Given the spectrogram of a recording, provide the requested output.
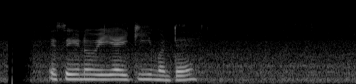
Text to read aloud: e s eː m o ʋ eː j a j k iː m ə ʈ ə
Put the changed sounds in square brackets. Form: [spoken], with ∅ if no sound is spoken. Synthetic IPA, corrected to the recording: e s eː [n] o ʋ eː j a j k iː m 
